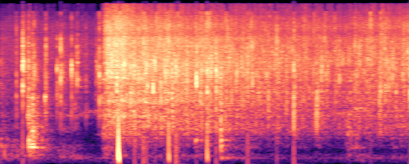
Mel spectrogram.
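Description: Chillies drop into a hot pan with egg cooking in it, a few sharp knocks giving way to a loud, bright burst of sizzling that stays strong and steady, punctuated by spatula scrapes.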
